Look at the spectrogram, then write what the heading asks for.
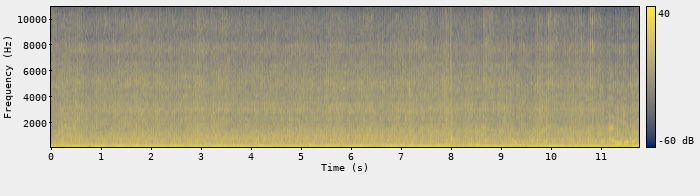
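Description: A Mahindra Yuvo Tech Plus 585 4WD shuttle-gear tractor engine running, a loud steady diesel rumble with constant vibration throughout; a person talks over it at times.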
